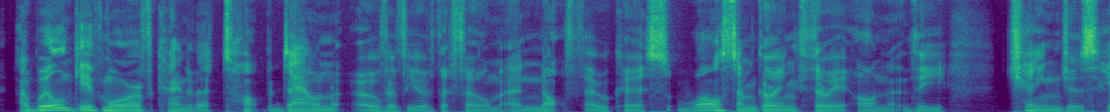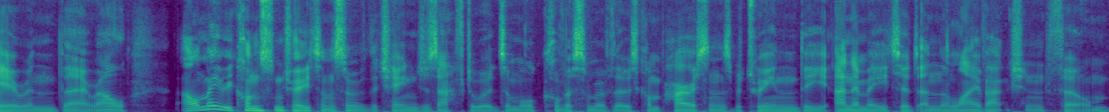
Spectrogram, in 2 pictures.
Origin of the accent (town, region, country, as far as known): United Kingdom; born or raised there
